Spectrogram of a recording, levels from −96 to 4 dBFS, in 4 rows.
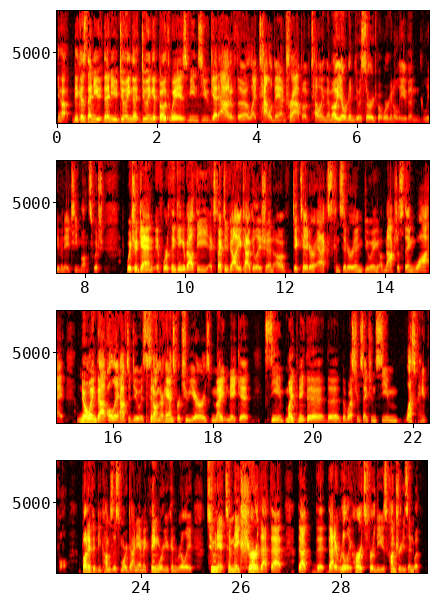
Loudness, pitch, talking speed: -23 LUFS, 150 Hz, 235 wpm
